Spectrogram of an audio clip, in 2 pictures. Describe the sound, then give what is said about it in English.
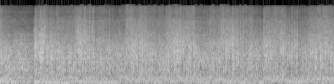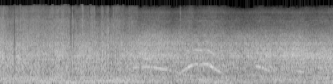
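A building demolition blast unleashes a loud, continuous roar of deep rumbling as windows shatter and a dust cloud rises, with sharp crackling bursts in the opening seconds and faint wavering tones surfacing near the end. “We heard shattering. We saw windows starting to pop a little bit.”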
